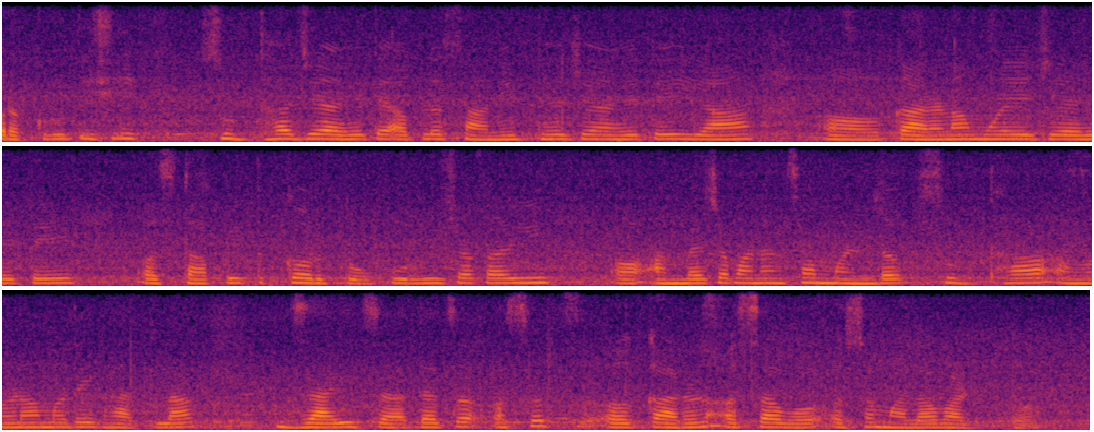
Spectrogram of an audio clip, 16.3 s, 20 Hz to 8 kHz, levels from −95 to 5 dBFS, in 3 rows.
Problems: constant background noise, background conversations at intervals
